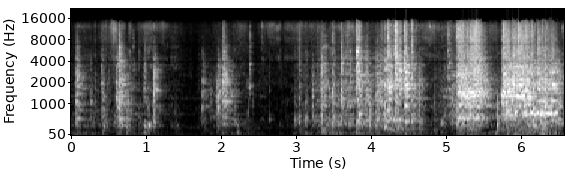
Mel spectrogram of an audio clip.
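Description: Mixing bowls tumble and clatter in a kitchen: a run of loud metallic clanks and rattles, a brief lull, then a dense, louder burst of clattering toward the end.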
